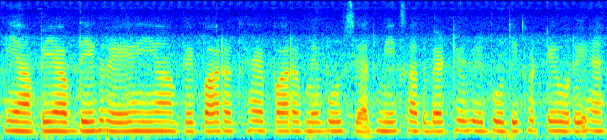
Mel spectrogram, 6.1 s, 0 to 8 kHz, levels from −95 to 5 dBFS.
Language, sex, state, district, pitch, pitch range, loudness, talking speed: Hindi, female, Haryana, Rohtak, 200 Hz, 195-200 Hz, -18 LUFS, 235 wpm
